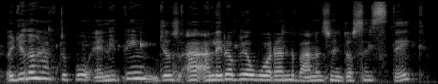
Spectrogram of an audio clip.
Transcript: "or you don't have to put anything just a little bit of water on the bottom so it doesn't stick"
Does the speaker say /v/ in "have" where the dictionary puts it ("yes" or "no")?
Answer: no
